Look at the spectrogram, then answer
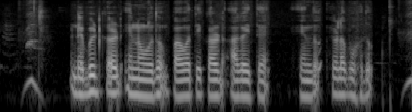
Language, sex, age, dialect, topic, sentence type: Kannada, male, 25-30, Mysore Kannada, banking, statement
